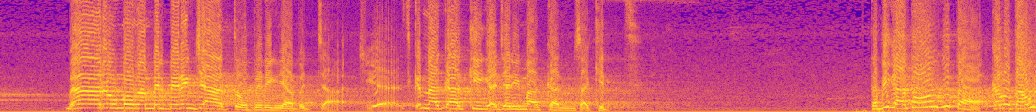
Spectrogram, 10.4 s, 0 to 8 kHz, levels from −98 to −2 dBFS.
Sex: male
